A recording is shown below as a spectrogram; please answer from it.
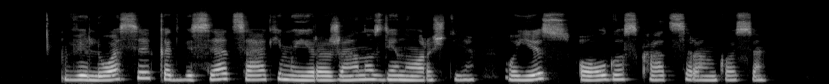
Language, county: Lithuanian, Tauragė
